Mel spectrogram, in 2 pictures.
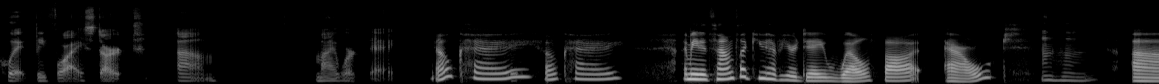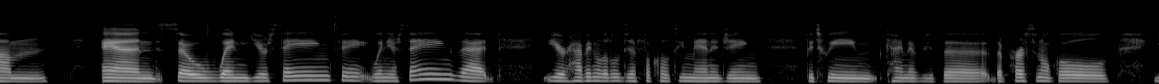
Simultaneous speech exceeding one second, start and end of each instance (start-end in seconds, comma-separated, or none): none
